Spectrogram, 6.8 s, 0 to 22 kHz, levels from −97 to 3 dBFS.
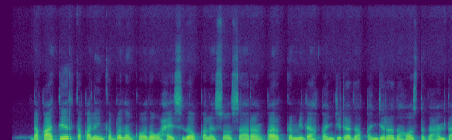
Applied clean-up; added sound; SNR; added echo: none; none; none; none.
